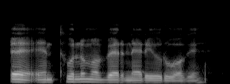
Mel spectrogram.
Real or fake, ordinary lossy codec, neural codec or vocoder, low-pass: fake; none; codec, 16 kHz, 8 kbps, FunCodec, trained on LibriTTS, 25 frames a second; 7.2 kHz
